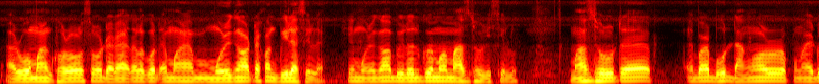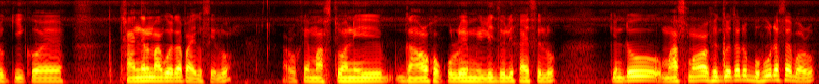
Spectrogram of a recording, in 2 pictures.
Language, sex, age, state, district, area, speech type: Assamese, male, 45-60, Assam, Morigaon, rural, spontaneous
